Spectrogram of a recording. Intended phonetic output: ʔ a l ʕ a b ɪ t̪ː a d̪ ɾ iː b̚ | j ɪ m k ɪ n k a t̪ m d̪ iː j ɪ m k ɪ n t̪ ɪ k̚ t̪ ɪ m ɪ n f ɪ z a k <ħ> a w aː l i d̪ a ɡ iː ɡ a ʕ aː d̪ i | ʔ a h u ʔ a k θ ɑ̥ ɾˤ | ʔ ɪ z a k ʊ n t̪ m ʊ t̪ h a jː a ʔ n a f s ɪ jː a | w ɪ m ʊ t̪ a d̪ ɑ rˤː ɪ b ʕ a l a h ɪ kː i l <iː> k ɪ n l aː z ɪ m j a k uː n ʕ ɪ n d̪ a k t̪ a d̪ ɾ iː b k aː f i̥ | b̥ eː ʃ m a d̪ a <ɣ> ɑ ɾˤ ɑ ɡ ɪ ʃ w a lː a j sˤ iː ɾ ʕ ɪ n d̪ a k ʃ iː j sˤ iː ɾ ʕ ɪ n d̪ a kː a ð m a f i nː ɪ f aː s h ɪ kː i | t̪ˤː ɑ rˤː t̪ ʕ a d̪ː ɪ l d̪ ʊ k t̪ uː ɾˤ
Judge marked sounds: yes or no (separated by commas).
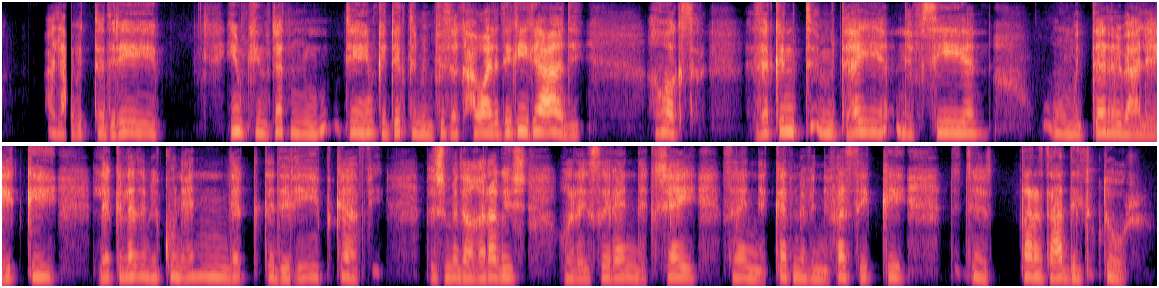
yes, no, yes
